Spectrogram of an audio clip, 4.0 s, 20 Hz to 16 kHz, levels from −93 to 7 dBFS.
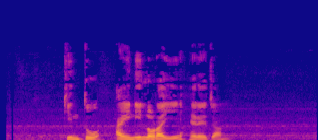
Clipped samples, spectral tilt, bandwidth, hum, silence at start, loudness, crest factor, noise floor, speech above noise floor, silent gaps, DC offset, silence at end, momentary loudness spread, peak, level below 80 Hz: under 0.1%; -6 dB/octave; 11 kHz; none; 0.8 s; -22 LUFS; 20 dB; -54 dBFS; 32 dB; none; under 0.1%; 1.15 s; 12 LU; -4 dBFS; -68 dBFS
